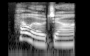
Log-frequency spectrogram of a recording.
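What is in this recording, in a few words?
"hello", female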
